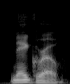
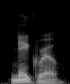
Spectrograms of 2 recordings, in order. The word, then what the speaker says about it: Negro: Listen carefully, Negro, Negro, Negro, Negro. To recap, break the word into two parts, ʻniː and ɡroʊ. The correct pronunciation is NEE-gro. Emphasize the first syllable and maintain a clear, crisp second syllable.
